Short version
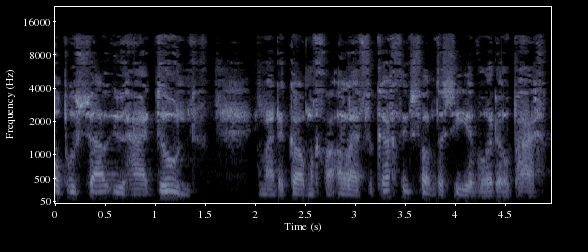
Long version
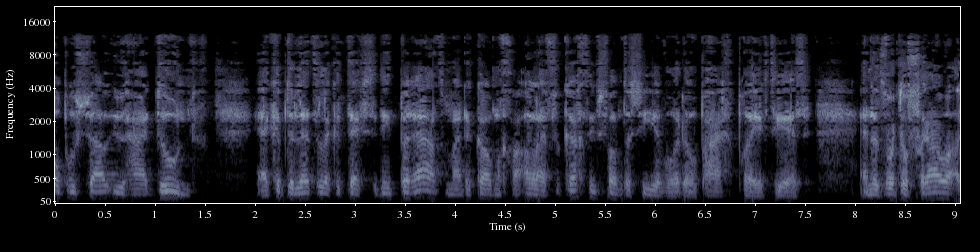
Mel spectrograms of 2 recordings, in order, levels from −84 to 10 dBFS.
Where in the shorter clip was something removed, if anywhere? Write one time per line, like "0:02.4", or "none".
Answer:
0:02.0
